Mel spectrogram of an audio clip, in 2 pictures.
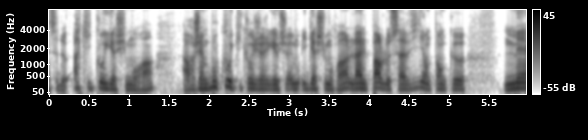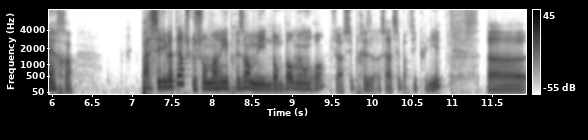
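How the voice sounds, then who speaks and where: A man's voice: medium pitch, no room sound, clean studio sound. A man casually reviewing manga he has read, chatty and rambling, with many hesitations and repeated words, joking about his own English accent.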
